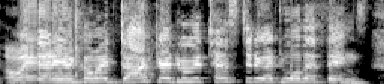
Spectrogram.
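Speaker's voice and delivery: high, rushed freak-out on one held pitch; reenacting a frantic overreaction; retold panic. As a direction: gabble it in a high mock panic. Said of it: "I went crazy".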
